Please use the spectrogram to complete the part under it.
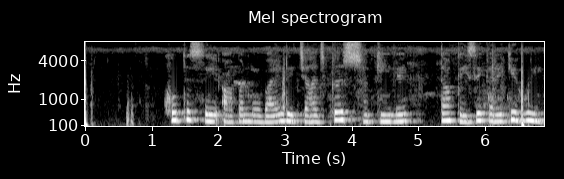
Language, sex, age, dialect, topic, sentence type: Bhojpuri, female, 31-35, Southern / Standard, banking, question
